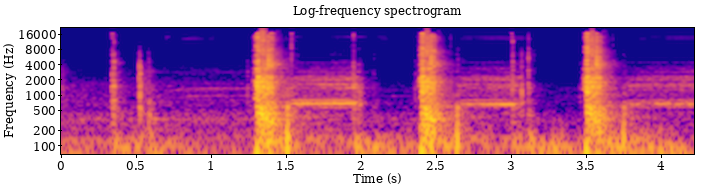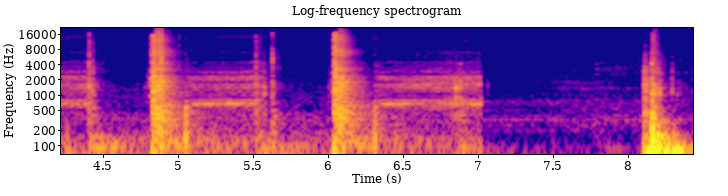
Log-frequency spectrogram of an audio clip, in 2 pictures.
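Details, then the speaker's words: Rawl Plug B1664 gas-powered second-fix nail gun before servicing: six sharp shots about a second apart, each followed by a dragging ring as the driver pin is slow to return; sticky driver blade, slow return. "and she does work but right enough she has a we bit sticky or something you here it takes a little bit of time for the pan to come back it's not instant"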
